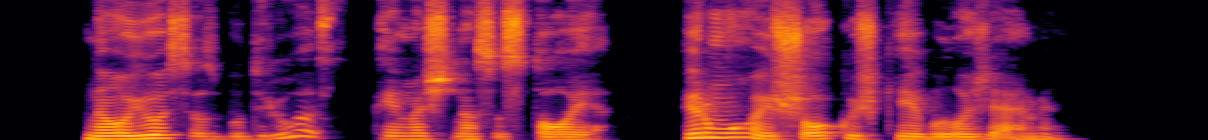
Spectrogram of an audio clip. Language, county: Lithuanian, Kaunas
